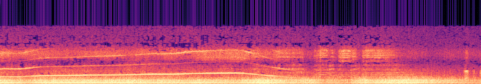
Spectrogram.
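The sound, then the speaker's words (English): A car engine roars steadily, its whine climbing in pitch for several seconds before dropping away as the vehicle pulls off toward the west gate, with a constant low rumble underneath and no voices. “Kick that sign open and drive straight to the west gate.”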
